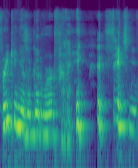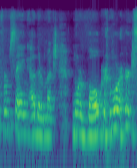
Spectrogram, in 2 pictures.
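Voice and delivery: chuckling self-mockery; amused. Real, not acted. Amused at own word choice.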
